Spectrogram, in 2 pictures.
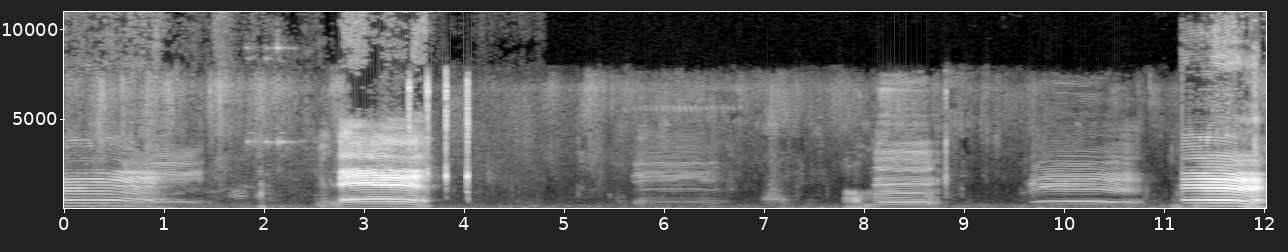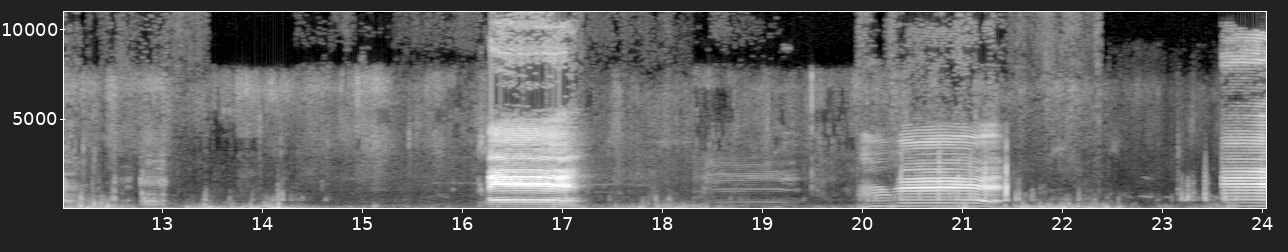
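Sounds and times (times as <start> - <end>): cows mooing: 0.0 - 1.5, 20.0 - 21.5.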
